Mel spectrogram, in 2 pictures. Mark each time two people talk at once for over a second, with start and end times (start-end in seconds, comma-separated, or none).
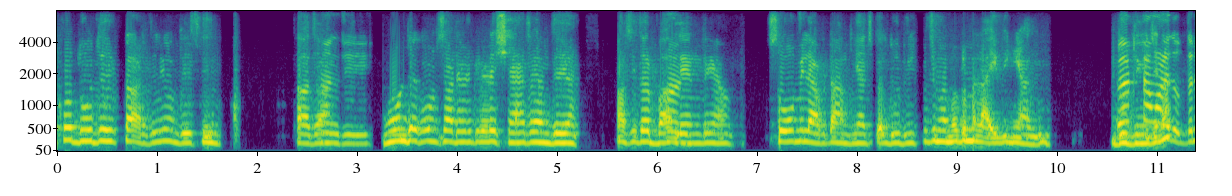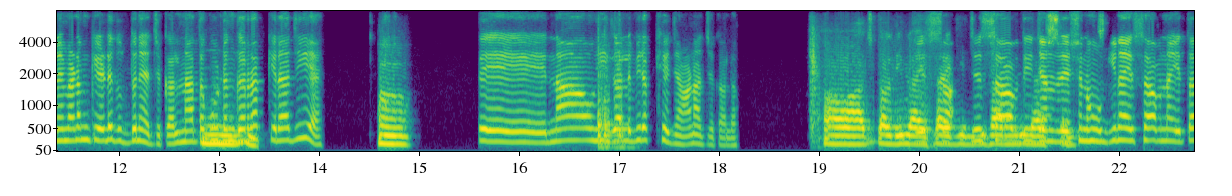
20.0-21.6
